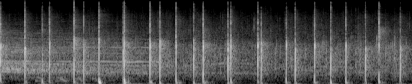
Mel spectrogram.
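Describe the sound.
A studio audience applauds, with many loud, sharp hand claps in a quick, steady stream that holds at an even level throughout.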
